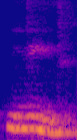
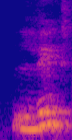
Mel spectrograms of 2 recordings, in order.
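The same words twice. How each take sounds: First: लीड with a long, held ee; long vowel. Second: लिड with a short i; short vowel. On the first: Teacher demonstrating long vowels to learners, long ee in लीड. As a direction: draw out the ee in लीड. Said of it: "ये एक long sound vowel है". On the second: Teacher contrasting vowel lengths for learners, short i in लिड. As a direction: keep the i in लिड brief. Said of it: "लिड एक short sound vowel है". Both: Shown as a demonstration.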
